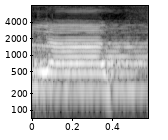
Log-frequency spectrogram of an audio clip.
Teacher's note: لام کے اوپر کھڑا زبر ہے، کھڑا زبر برابر ہوتا ہے الف مدہ کے، اس لیے کھڑا زبر کو ایک الف کے برابر کھینچ کر پڑھیں گے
